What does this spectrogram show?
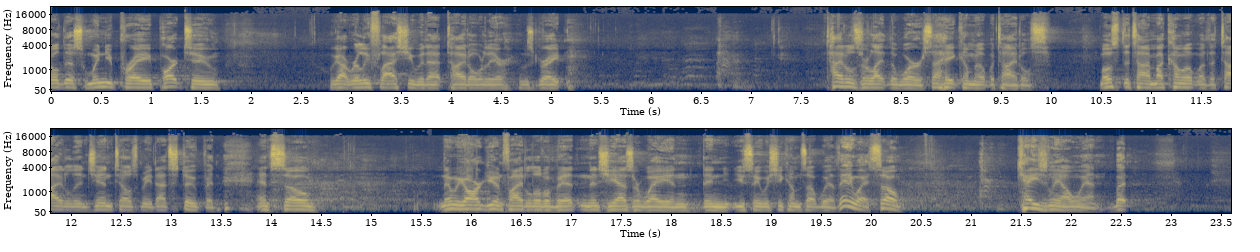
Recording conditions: large echoing room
